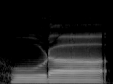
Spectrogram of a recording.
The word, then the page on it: hora: Punjabi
